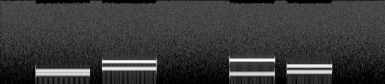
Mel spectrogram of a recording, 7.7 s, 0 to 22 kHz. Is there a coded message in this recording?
Yes: aircraft SELCAL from 0.7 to 6.6 s, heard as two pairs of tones. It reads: CF-HP CQ-EK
